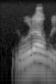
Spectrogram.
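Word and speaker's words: ρ: 힘는로 여기서로는 밀도 그래요 밀도 로라고 읽어요로로 로 g 중력 과속도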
